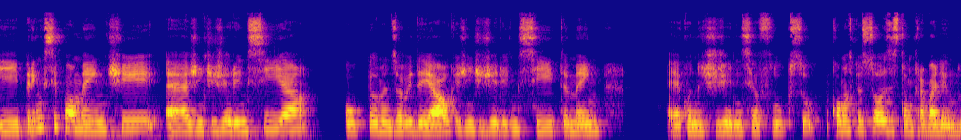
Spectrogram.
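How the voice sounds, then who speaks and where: With a plain, everyday voice, a woman talks at a medium pitch and moderate pace with fairly even intonation. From Brazil, São Paulo. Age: 20s. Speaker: games marketing project manager. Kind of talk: interview. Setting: live stream.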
